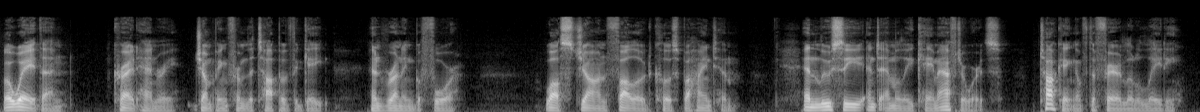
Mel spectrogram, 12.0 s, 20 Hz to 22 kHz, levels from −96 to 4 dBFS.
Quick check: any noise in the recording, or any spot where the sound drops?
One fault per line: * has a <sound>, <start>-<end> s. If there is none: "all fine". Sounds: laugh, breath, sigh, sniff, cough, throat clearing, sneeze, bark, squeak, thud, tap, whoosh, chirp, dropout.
all fine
